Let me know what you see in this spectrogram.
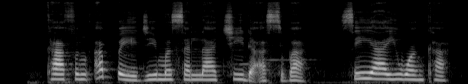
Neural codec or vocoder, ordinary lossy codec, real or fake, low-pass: none; none; real; none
